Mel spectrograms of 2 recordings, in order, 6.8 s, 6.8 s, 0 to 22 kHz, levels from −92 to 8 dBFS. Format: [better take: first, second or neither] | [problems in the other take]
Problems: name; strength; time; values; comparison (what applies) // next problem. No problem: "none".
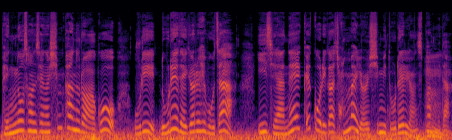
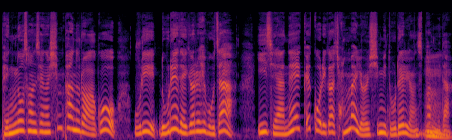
second | low rumble; noticeable; throughout; 15 dB below the speech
